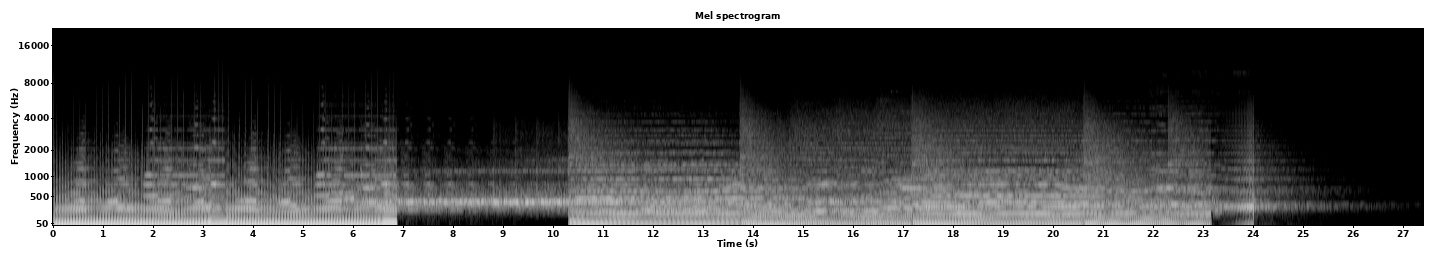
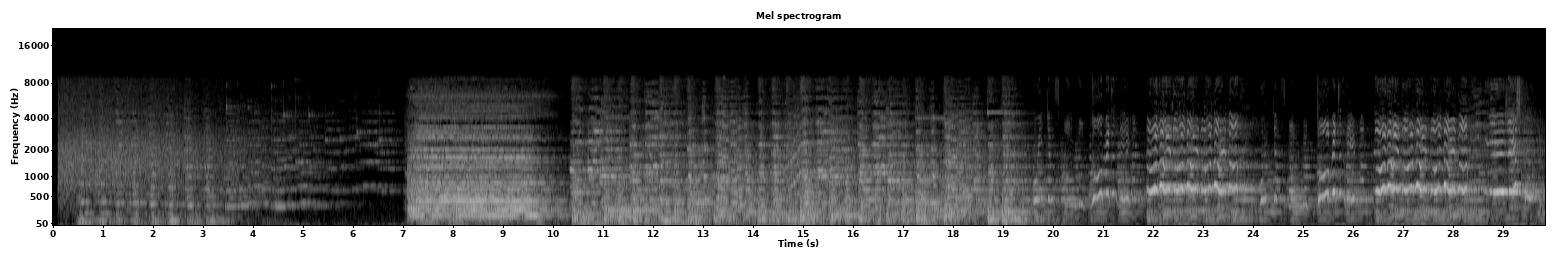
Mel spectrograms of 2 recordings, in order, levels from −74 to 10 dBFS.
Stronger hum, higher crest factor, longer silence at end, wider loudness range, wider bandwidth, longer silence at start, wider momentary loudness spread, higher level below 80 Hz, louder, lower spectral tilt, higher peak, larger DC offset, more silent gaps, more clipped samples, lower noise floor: neither; about the same, 12 dB vs 16 dB; first, 2.95 s vs 0 s; second, 8 LU vs 12 LU; second, 4.2 kHz vs 9.4 kHz; about the same, 0 s vs 0.1 s; second, 8 LU vs 16 LU; first, -14 dBFS vs -46 dBFS; first, -17 LUFS vs -24 LUFS; first, -10 dB/octave vs -5 dB/octave; first, 0 dBFS vs -8 dBFS; neither; neither; neither; first, -71 dBFS vs -46 dBFS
